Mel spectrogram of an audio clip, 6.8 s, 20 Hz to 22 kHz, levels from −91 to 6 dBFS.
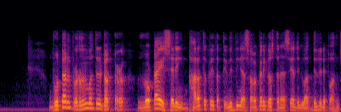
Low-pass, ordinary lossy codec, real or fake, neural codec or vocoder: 7.2 kHz; MP3, 64 kbps; fake; codec, 16 kHz, 1 kbps, FunCodec, trained on LibriTTS, 50 frames a second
